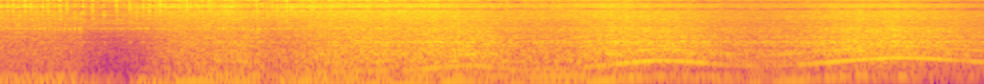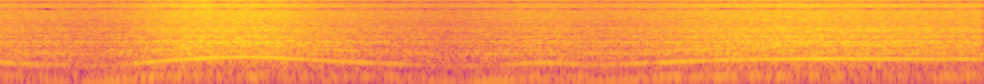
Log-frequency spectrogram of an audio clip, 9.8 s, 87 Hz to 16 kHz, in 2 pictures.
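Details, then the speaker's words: 1986.5 Toyota Supra MK3 with 2JZ swap, cold start after leaking fan clutch replaced, idle being raised: idle hunting slightly, steady fan whoosh and rising whir as it settles; new fan clutch engaging normally. "cold start so running a little rough but we'll turn up the idle a little bit you can see the"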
